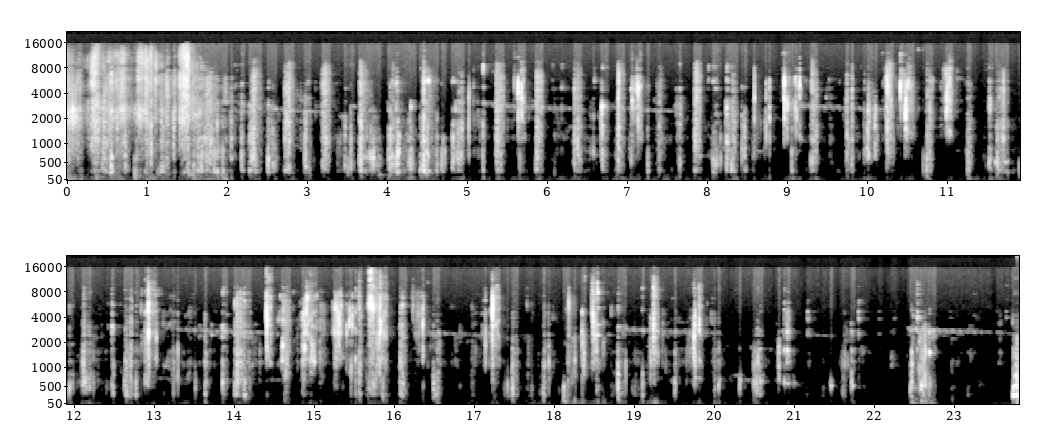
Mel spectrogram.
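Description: Close-miked eating sounds from a person's mouth: chewing and wet lip-smacking, a steady run of short clicks, with a rustle of tissue in the first couple of seconds and a louder gulp near the end as a drink is taken.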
